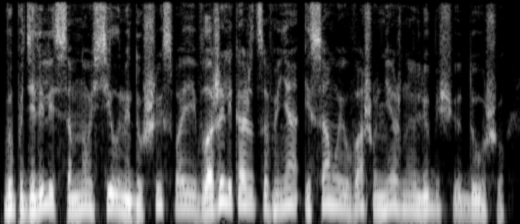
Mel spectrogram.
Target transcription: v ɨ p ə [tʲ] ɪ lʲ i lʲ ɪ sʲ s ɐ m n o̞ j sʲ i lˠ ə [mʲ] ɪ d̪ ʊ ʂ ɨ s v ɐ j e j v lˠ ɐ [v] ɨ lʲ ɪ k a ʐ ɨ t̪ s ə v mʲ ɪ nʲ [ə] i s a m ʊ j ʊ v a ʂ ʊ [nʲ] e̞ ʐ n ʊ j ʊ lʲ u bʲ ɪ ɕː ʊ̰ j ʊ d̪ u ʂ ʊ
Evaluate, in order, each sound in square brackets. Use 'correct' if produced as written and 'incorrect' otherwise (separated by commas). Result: incorrect, correct, incorrect, incorrect, correct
